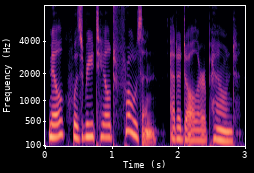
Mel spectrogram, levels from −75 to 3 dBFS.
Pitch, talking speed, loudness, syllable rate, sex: 205 Hz, 180 wpm, -19 LUFS, 4.7 syllables/s, female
